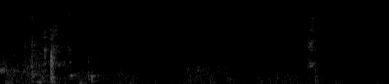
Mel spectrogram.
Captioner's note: pages rustling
